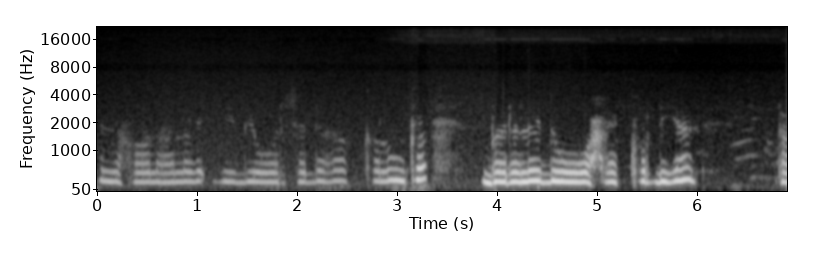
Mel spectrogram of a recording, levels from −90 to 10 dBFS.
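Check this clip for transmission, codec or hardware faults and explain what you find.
One hardware-side fault turns up: the automatic gain falling. From 2.78 to 5.04 s the AGC decides the input is too loud or its background noise too strong and pulls its gain down by about 5 dB. The voice and the room noise behind it sink together, which is how you tell it apart from the talker shifting position around 3 seconds.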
